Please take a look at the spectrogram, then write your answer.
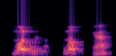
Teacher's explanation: KF itu dia termasuk syiddah. Jadi kita melafalkan siddanya dulu baru hamsnya. Mulk mulknya itu hams. · Nah, mulk. Jadi mul ketika kita mengucapkan huruf kaf itu katahan dulu baru hamz keluarin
